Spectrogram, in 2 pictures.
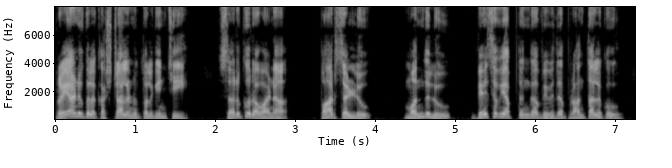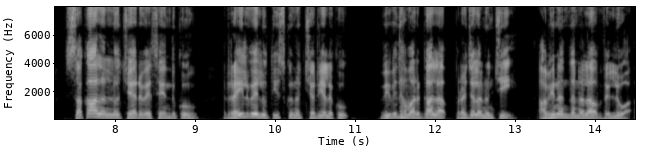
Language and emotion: Telugu, neutral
